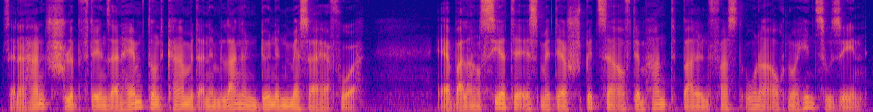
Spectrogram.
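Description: Man, audiobook narrator, very low pitch, gravelly, dry storytelling. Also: expressive, moderate pace. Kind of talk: scripted narration.

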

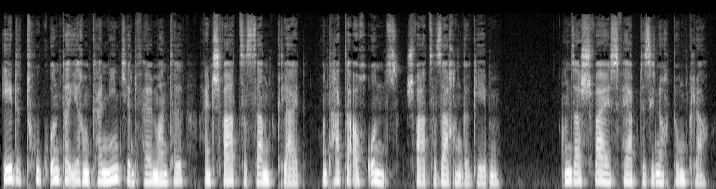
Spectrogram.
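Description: A woman calmly narrating a novel in the first person as an audiobook reader. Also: sits low, a little slow.

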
